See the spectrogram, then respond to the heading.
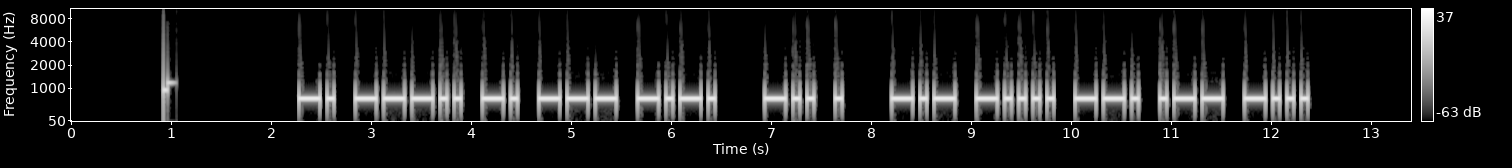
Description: Morse code, heard as a keyed tone, about 17 wpm, 700 Hz. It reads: N8NOC DE K6GWB
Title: USA Callsign DE Callsign - 5 Characters - 17wpm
